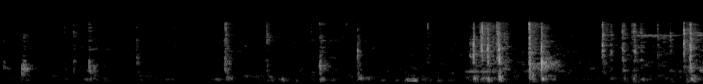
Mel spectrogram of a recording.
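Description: Bursts of typing on a computer keyboard, with quick, uneven key clicks that start sparse and then grow into dense, louder flurries near the mic.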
